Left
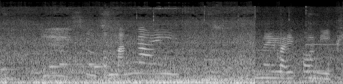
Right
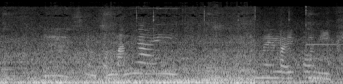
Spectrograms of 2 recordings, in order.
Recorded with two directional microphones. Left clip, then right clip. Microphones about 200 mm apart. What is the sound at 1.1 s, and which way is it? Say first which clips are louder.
Speech: left 5 dB; 10° right (ahead or behind).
